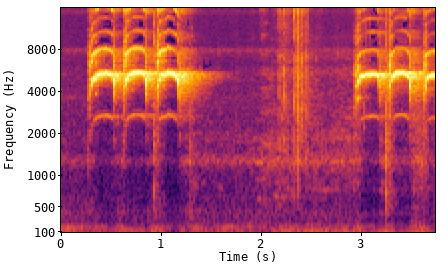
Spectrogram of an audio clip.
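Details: Young bar-winged prinia, newly weaned from hand-feeding, learning to sing: two bursts of about four arched, high chirping notes in quick succession, separated by a pause, over a low steady hum.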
